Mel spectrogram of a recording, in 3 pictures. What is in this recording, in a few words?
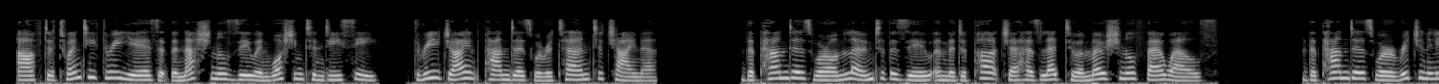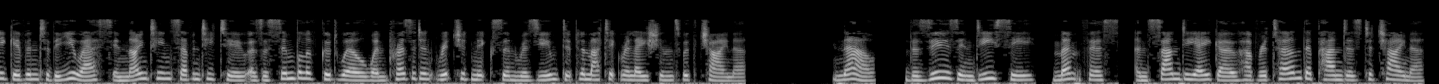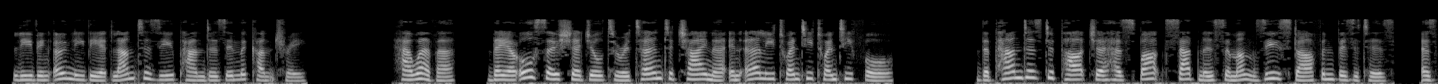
English Advanced NORMAL Reading; English Newsroom; Pandas Return to China After 23 Years in US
